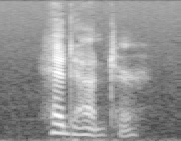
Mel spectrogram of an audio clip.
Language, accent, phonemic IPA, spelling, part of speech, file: English, US, /ˈhɛdˌhʌntɚ/, headhunter, noun, En-us-headhunter.ogg
- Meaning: 1. A person who practises headhunting, the taking and preserving of a person's head after killing them 2. One who recruits skilled personnel, especially executive-level ones, for a company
